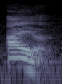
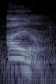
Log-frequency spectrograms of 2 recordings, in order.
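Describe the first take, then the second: First: The S in the middle is silent. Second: The S in the middle is silent.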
